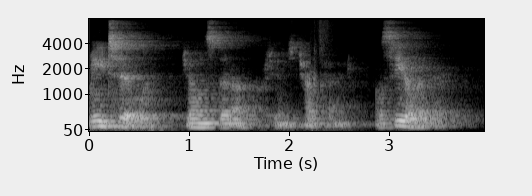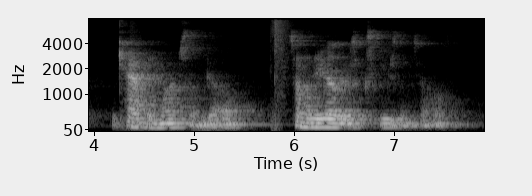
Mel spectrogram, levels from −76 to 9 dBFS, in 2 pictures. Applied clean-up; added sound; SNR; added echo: neural separator model SepFormer DNS4.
